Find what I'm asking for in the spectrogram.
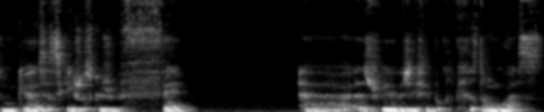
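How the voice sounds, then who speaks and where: The voice is soft-spoken and calm in tone, with monotone, flat intonation. It moves at a fairly slow pace with long, frequent pauses. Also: woman, medium pitch for a woman. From Martinique. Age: 30s. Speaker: designer. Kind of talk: casual talk to camera. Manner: soft-spoken, calm.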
